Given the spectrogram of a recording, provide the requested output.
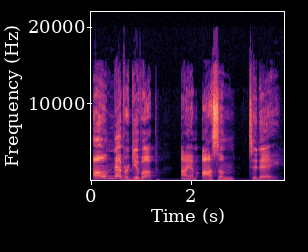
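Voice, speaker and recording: Young schoolboy for a picture-book read-aloud, played by an adult man. Earnest, emotional, animated pitch. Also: unhurried, vocal fry, heavily acted. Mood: determined. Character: young schoolboy battling self-doubt, striving for confidence.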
